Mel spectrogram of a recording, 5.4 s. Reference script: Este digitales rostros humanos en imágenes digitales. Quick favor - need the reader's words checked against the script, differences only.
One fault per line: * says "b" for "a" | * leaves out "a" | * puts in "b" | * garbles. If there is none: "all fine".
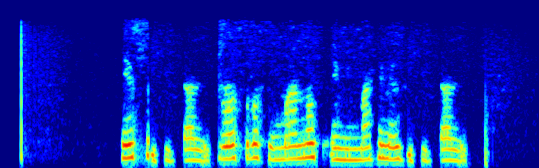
all fine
